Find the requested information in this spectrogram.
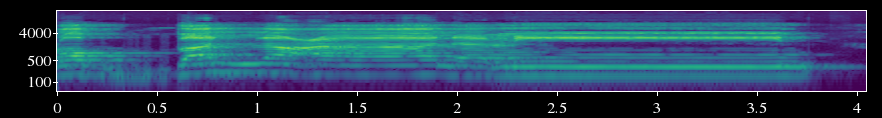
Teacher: را کو پورا ادا کریں گے اور با مشدد کے ساتھ ملائیں گے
